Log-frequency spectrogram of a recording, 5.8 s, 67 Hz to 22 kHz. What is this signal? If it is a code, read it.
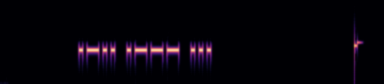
Morse code, heard as a keyed tone, about 20 wpm, 700 Hz. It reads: LJS
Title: USA Call Sign Postfixes - 3 Letters 20wpm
